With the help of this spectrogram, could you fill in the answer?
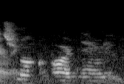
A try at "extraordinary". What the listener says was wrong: You're adding an extra. You're adding an extra syllable. Not extra or no. Extraordinary. Extraordinary.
